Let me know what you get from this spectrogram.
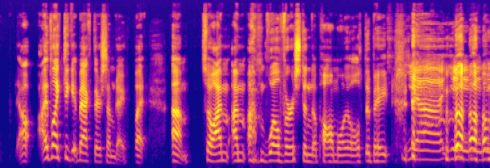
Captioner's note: laughs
